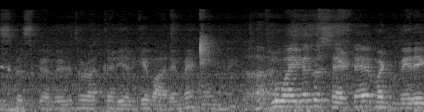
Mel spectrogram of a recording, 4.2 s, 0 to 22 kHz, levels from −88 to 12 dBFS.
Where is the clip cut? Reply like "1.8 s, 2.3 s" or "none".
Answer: none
